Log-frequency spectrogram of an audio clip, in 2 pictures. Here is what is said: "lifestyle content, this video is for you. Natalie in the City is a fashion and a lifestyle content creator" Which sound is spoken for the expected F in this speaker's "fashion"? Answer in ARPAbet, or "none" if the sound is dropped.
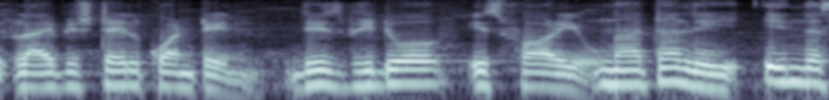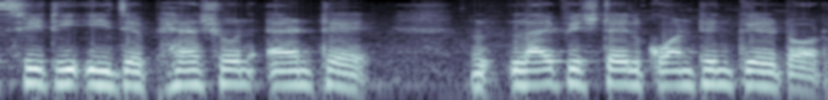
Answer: P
